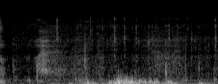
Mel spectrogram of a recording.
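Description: Downhill mountain bike rattling over a rocky trail: tyres knocking on stones and the bike clattering in irregular knocks, with heavier low thumps about a second in.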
